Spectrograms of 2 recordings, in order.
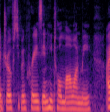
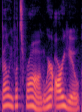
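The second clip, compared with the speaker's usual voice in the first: usual speaking voice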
